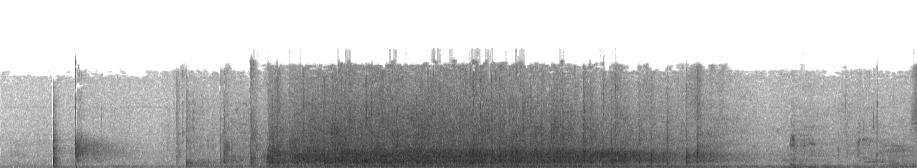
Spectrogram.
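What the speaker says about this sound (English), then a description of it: "he's getting applause for every shot he plays at the moment" Snooker crowd at the German Masters final bursting into applause after a shot: a few sharp ball clicks, then clapping swells, holds loud for several seconds and fades out.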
